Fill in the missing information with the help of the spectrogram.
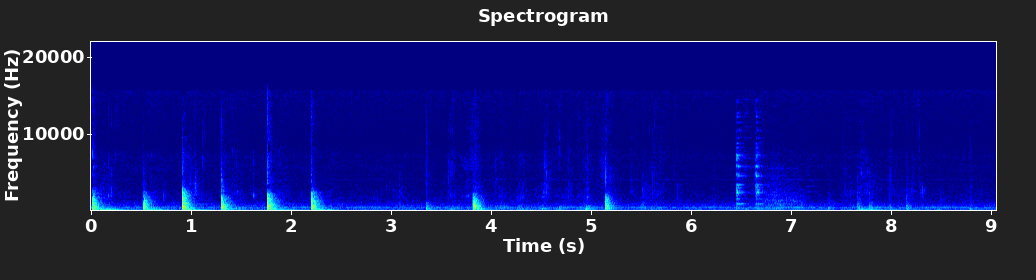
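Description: Metal spoon tapping and knocking against the table through a sheet of yufka while spreading sauce, about six quick taps in the first two seconds, then a few more spaced out.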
